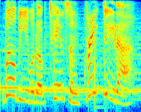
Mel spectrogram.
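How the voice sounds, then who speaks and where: A woman's voice: sits high, very animated, brisk, over music. A woman voicing an earnest, polite teenage girl ranger in a video game, with a youthful, girlish sound. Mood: friendly.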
